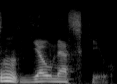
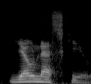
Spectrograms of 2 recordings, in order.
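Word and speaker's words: Ionescu: go to Sabrina Sabrina it's yonescu yonescu and I bring this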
